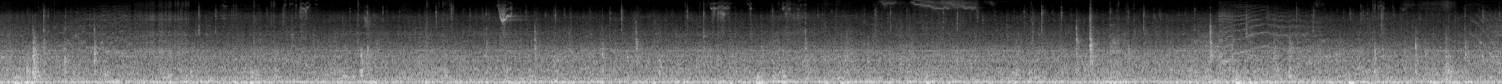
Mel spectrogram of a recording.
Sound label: escalator loop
